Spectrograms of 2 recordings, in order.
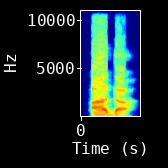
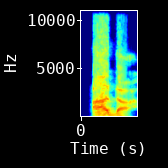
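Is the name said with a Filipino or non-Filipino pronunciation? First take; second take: Filipino; Filipino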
